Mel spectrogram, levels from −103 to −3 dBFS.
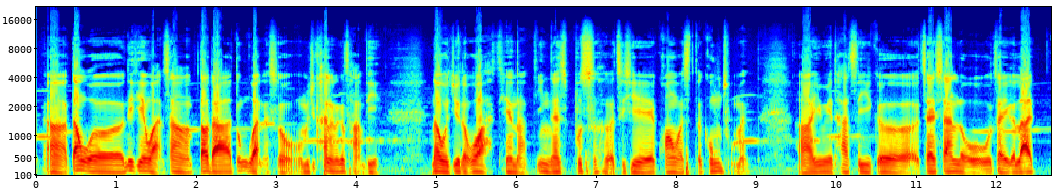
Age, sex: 20-39, male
